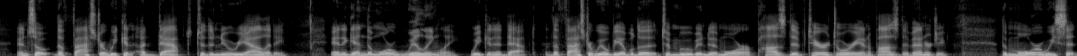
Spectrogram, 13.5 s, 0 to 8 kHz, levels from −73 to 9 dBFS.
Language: English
